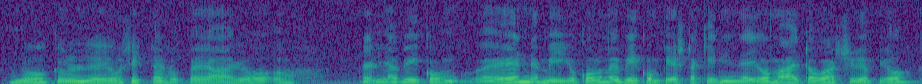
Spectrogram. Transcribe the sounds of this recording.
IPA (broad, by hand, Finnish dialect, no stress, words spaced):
no kyl ne jo sitːer rupeɑː jo neljæ ʋiːkon̞ enːemij jo kolmeʋ ʋiːkom piestækiː nin ne jo mɑitoʋɑ syøp jo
